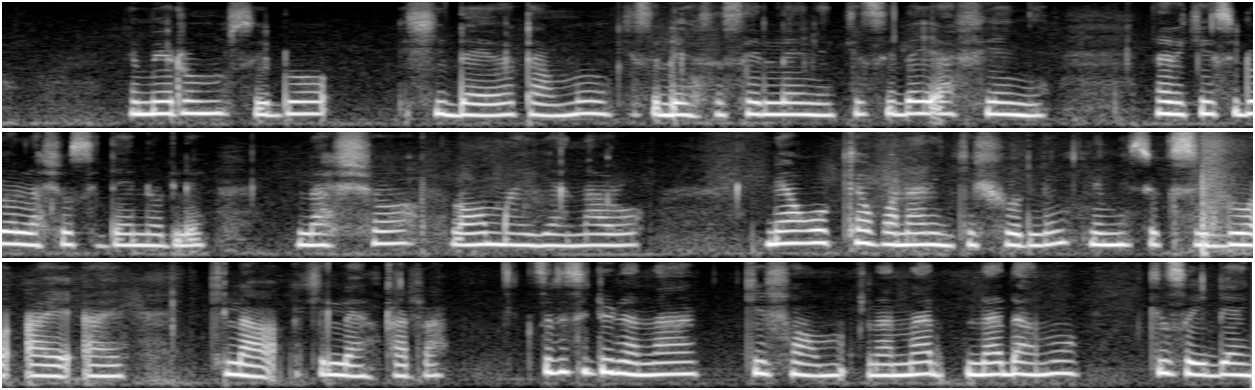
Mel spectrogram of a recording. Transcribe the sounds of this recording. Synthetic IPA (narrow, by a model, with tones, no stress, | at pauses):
nɛ˨me˦ɾu˦msi˨do˦ | i˨ʃi˦da˨ɔ˦ta˨mu˦ki˦si˦da˨sɛ˦sɛ˦le˦ɲɛ˨ki˦si˦da˦ja˦fi˦e˦ɲɛ˨ | na˦ɾi˨ke˦si˦do˦la˨ʃɔ˦si˨da˦i˦no˨li˦ŋ | la˨ʃɔ˦lɔ˨˦ma˨ja˨na˦ɾo˦ | nɛ˦a˦ko˦ka˦bɔ˨na˦ɾi˨ŋki˦ʃu˨li˦ŋne˨mi˦so˦ki̥˨si˦do˦ʔa˨ɛ˨ʔa˨ɛ˨ki˦la˨ki˦la˨ŋka˨ɾa˦ | ki̥˦si˦di˦si˦du˦na˨na˦ | ki˦ʃna˨na˦da˨mu˦ | ki˦sa˨i˨da˦˨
